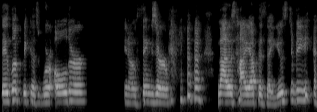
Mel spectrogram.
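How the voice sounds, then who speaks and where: A woman with an American accent at medium pitch, a fairly slow pace and long, frequent pauses. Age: 60s. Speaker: fitness business executive. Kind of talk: interview. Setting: video call. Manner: animated.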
